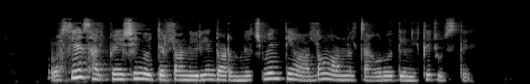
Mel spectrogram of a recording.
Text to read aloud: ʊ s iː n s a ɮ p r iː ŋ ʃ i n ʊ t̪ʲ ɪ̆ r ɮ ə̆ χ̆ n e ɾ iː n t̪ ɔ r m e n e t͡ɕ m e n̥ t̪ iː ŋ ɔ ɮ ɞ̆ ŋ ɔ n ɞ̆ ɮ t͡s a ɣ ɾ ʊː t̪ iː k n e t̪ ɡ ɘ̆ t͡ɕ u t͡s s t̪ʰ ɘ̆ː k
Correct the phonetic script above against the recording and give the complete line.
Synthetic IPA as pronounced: ʊ s iː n s a ɮ p r iː ŋ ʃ i n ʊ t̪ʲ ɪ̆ r ɮ ə̆ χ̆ n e ɾ iː n t̪ ɔ r m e n e t͡ɕ m e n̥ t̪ iː ŋ ɔ ɮ ɞ̆ ŋ ɔ n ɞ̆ ɮ t͡s a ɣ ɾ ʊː t̪ iː k n e t̪ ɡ ɘ̆ t͡ɕ u t͡s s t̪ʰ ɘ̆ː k

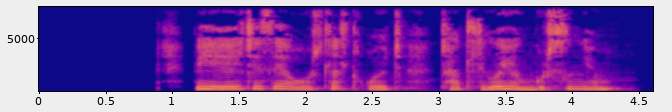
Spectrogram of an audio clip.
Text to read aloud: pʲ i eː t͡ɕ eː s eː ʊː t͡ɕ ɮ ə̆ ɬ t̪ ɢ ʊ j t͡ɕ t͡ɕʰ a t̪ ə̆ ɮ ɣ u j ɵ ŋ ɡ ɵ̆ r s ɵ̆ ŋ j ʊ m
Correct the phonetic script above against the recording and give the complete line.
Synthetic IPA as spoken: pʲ i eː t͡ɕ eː s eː ʊː t͡ɕ ɮ ə̆ ɬ t̪ ɢ ʊ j t͡ɕ t͡ɕʰ a t̪ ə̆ ɮ ɣ u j ɵ ŋ ɡ ɵ̆ r s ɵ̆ ŋ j ʊ m

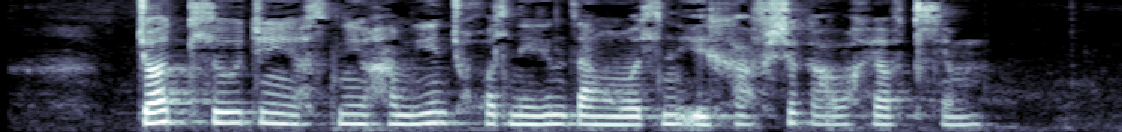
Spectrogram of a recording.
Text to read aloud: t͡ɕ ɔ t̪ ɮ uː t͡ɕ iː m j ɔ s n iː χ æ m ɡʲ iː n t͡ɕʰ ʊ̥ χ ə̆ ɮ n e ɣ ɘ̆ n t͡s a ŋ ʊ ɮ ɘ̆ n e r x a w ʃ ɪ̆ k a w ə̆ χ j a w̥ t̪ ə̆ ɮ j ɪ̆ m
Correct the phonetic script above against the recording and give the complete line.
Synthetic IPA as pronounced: t͡ɕ ɔ t̪ ɮ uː t͡ɕ iː ŋ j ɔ s n iː χ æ m ɡʲ iː n t͡ɕʰ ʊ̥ χ ə̆ ɮ n e ɣ ɘ̆ n t͡s a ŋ ʊ ɮ ɘ̆ n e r x a w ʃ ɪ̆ k a w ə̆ χ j a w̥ t̪ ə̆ ɮ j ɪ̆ m

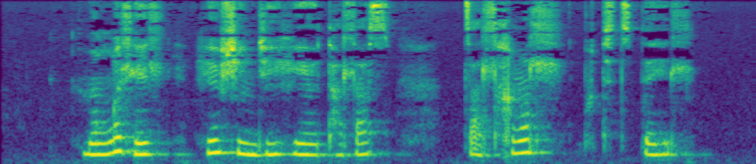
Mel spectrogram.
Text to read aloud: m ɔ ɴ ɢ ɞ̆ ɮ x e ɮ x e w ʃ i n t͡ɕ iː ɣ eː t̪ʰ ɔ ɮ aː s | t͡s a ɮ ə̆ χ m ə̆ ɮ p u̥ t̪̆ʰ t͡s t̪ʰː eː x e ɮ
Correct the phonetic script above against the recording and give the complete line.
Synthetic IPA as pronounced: m ɔ ɴ ɢ ɞ̆ ɮ x e ɮ x e w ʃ i n t͡ɕ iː x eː t̪ʰ ɔ ɮ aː s | t͡s a ɮ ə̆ χ m ə̆ ɮ p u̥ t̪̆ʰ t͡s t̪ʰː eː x e ɮ

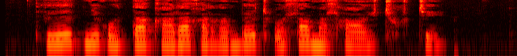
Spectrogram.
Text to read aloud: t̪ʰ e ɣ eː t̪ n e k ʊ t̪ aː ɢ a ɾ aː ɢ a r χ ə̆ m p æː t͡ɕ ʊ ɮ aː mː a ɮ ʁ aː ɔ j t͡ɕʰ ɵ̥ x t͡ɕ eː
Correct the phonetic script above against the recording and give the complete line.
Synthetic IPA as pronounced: t̪ʰ e ɣ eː t̪ n e k ʊ t̪ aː ɢ a ɾ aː ɢ a r ʁ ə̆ m p æː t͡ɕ ʊ ɮ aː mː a ɮ ʁ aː ɔ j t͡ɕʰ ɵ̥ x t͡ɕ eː

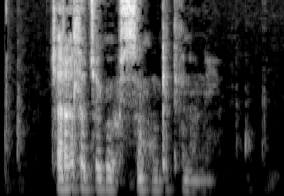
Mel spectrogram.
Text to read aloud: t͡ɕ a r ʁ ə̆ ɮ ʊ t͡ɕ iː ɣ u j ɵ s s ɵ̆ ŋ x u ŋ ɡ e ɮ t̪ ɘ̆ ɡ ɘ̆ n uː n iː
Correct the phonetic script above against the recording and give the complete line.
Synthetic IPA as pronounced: t͡ɕ a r ʁ ə̆ ɮ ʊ t͡ɕ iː ɣ u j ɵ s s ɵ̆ ŋ x u ŋ ɡ e t̪ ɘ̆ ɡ ɘ̆ n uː n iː

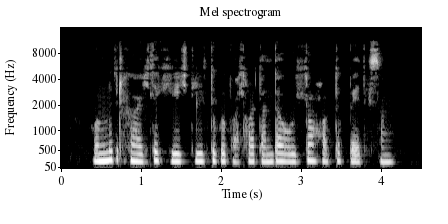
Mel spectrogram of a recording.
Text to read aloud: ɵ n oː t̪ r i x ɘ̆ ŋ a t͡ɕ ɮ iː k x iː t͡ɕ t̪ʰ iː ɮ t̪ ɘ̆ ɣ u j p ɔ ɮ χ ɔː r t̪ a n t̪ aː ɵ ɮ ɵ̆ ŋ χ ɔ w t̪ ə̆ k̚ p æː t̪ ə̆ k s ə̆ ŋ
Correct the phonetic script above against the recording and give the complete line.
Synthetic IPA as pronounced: ɵ n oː t̪ r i x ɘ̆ ŋ a t͡ɕ ɮ iː k x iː t͡ɕ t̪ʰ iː ɮ t̪ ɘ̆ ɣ u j p ɔ ɮ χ ɔː r t̪ a n t̪ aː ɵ ɮ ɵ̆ ŋ χ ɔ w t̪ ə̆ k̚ p æː t̪ ə̆ k s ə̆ ŋ

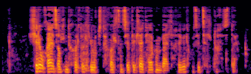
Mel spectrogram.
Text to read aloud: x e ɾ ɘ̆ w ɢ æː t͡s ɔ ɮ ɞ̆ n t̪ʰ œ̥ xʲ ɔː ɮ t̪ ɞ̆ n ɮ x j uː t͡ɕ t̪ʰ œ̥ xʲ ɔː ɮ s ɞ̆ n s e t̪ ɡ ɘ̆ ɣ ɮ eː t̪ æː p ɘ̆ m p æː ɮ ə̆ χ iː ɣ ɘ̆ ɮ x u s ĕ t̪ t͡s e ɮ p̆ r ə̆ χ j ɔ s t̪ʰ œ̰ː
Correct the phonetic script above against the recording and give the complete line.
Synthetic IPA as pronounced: x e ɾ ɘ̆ w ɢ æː t͡s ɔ ɮ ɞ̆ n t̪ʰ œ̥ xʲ ɔː ɮ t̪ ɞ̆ ɮ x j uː t͡ɕ t̪ʰ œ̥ xʲ ɔː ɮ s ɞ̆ n s e t̪ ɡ ɘ̆ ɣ ɮ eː t̪ʰ æː p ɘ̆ m p æː ɮ ə̆ χ iː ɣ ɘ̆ ɮ x u s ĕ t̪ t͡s æ ɮ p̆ r ə̆ χ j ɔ s t̪ʰ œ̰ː

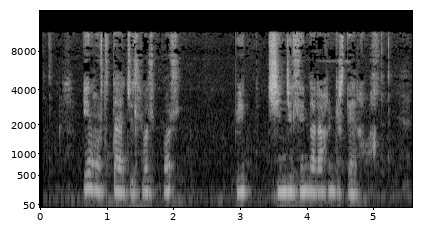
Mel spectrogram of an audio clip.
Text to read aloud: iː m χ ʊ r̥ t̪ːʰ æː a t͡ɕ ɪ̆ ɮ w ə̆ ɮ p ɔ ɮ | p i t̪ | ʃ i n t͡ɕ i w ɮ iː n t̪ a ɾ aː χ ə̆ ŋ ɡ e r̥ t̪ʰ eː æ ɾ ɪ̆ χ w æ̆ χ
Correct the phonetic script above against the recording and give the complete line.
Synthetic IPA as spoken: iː m χ ʊ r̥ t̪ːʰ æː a t͡ɕ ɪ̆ ɮ w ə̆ ɮ p ɔ ɮ | p i t̪ | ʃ i n t͡ɕ i ɮ iː n t̪ a ɾ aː χ ə̆ ŋ ɡ e r̥ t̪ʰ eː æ ɾ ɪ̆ χ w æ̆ χ

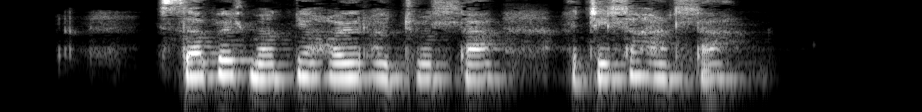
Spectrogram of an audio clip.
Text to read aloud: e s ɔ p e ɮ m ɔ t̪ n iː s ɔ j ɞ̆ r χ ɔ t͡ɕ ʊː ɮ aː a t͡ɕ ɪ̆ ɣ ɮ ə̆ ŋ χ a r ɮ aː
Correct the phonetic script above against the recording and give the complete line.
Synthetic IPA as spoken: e s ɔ p e ɮ m ɔ t̪ n iː χ ɔ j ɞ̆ r χ ɔ t͡ɕ ʊː ɮ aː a t͡ɕ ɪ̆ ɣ ɮ ə̆ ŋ χ a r ɮ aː

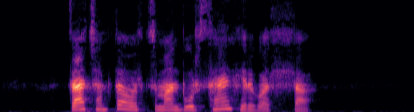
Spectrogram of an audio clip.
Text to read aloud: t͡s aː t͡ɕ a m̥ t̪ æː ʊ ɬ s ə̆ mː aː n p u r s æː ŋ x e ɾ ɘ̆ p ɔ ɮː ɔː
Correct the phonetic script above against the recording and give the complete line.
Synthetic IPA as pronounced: t͡s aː t͡ɕʰ a m̥ t̪ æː ʊ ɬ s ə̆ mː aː n p u r s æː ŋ x e ɾ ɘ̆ k ɔ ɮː ɔː

